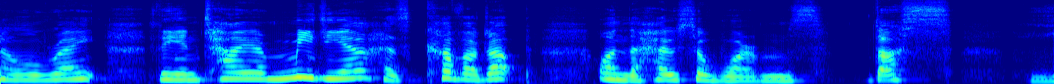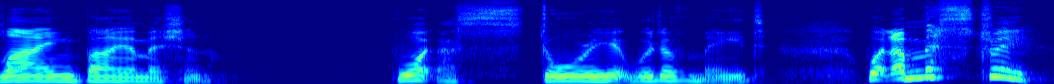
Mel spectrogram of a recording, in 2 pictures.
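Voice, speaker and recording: In a radio play, an actress with a voice on the high side portrays a brisk-minded, commanding woman plotter. Her delivery is deliberate and declamatory.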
